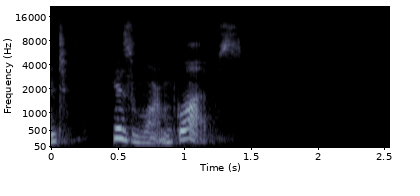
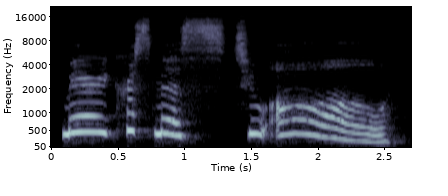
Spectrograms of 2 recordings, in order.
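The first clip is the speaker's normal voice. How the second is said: high, slow, ringing call; shouted greeting; 11 semitones higher, slower than usual. Acted. Farmer shouting a holiday greeting to all. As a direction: call it out joyfully to everyone. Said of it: "Then he shouted".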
